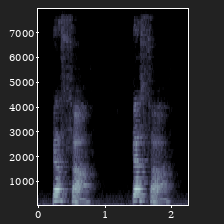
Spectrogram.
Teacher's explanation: This is a short, near-low, unrounded, reduced vowel. Reduced, again, that means that it is obligatorily in an unstressed syllable. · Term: Tiefschwa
